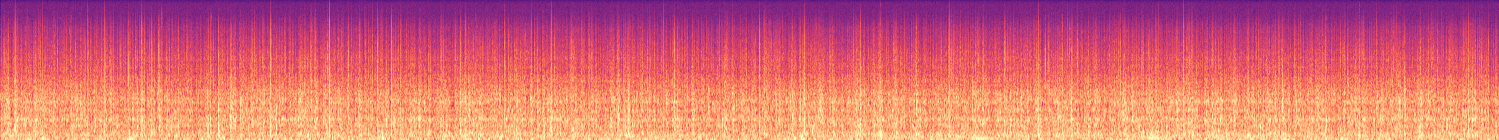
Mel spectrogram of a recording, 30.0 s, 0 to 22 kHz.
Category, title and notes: Soundscapes > Nature
Light Autumn Rain on the Car Windscreen Front Glass #002
The sound of the rain on the windscreen front glass of my car
nature, raining, water, weather, glass, field-recording, window, car, autumn, rain, windshield, windscreen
